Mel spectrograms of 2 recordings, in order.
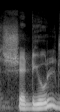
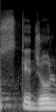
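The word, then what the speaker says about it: schedule: तो आजकल स्केड्यूल ही चल रहा है बट अगर आप ऑक्सफोर्ड यूनिवर्सिटी प्रेस डिक्शनरी को कंसल्ट करेंगे तो उसमें दो प्रोनाउंसिएशन है एक शेड्यूल जो हम बचपन से बोलते आए हैं राइट वो ब्रिटिश इंग्लिश है और अमेरिकन में इसको स्केजोल बोलते हैं आप कोई भी मूवी देखेंगे जिसमें कोई हाँ।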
